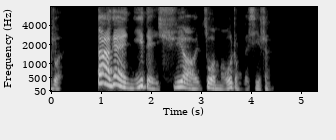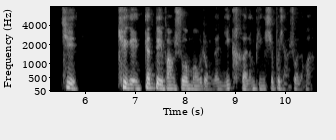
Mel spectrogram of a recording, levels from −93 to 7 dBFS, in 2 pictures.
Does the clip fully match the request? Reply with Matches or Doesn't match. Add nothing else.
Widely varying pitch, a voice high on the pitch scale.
Doesn't match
